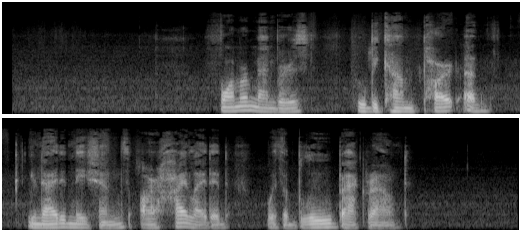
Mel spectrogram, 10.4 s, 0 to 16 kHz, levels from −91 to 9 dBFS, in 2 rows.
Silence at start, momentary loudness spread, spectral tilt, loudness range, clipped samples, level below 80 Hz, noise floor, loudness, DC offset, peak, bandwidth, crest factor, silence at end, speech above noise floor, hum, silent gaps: 2.15 s; 13 LU; -6.5 dB/octave; 4 LU; under 0.1%; -54 dBFS; -60 dBFS; -23 LUFS; under 0.1%; -4 dBFS; 11 kHz; 20 dB; 1.2 s; 37 dB; none; none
